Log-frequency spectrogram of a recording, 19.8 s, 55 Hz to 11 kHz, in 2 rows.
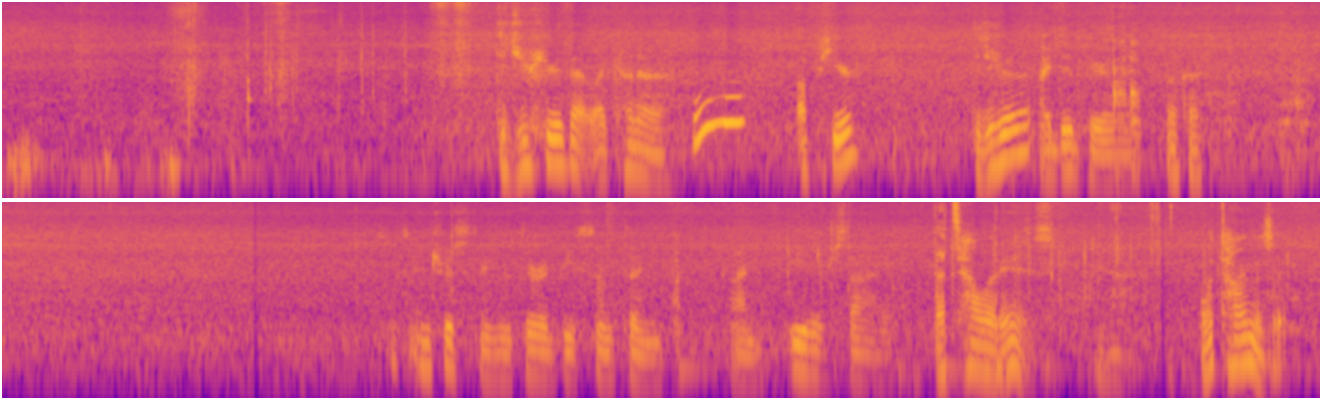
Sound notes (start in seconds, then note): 0.2 wind whooshing; 5.1 hoots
